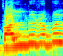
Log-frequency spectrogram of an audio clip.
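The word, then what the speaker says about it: vulnerable: पर लिखा हुआ है, वल्नरेबल नहीं बोलना है, ठीक है। वल्नरेबल और वल्नरेबल बिल्कुल भी ना बोलें, लाइट रखिए प्रोनाउंसिएशन, वल न रबल, वल्नरेबल, वल्नरेबल, रबल बोल रही हूं ना मैं, वल्नरेबल नहीं बोल रही हूं।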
